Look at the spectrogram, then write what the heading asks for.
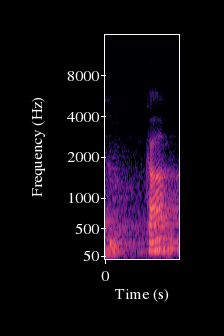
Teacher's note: ada Cup Thor ketika mengucapkan huruf Kaf itu ada nafasnya keluar huruf Kaf itu keluar dari pangkal lidah kemudian sifatnya turun mengeluarkan nafas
